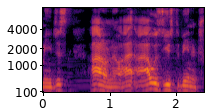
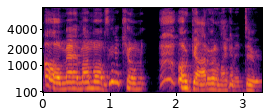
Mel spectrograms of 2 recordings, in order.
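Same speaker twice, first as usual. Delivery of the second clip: put-on crying, higher and louder; 5 semitones higher, 6 dB louder than usual. Retelling how a boy cried in front of his date, imitating someone crying. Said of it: "He cried in front of his date".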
